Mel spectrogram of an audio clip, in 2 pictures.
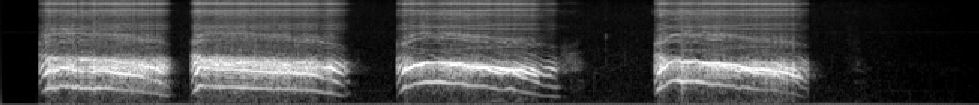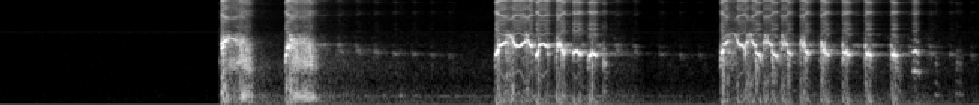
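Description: Four harsh, hoarse screams, each under a second and falling at the end, then bursts of high, rapid chattering notes.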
